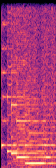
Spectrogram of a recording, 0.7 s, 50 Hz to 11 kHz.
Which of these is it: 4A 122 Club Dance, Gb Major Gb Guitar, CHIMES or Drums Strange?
CHIMES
